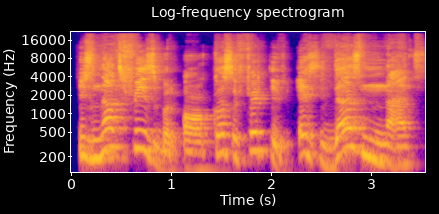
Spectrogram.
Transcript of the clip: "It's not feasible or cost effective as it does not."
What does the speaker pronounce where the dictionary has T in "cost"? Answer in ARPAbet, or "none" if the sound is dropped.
none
